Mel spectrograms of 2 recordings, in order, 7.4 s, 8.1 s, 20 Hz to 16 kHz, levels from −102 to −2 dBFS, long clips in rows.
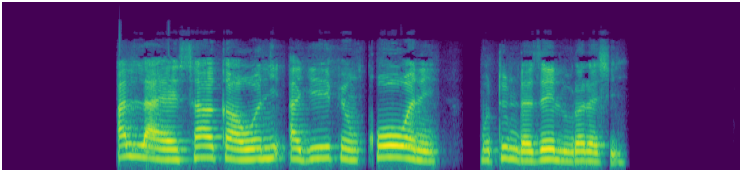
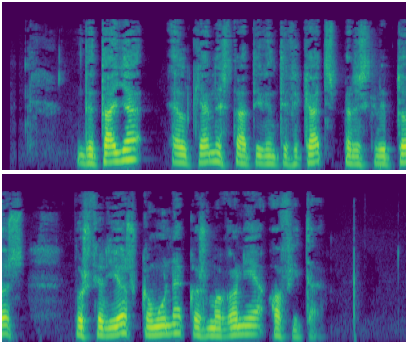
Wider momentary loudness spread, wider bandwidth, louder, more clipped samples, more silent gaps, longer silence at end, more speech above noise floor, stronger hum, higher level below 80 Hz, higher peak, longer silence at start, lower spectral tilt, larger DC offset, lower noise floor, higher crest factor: about the same, 12 LU vs 14 LU; second, 7.2 kHz vs 11.5 kHz; first, -13 LUFS vs -22 LUFS; neither; first, 4.60-4.77 s vs none; first, 1.15 s vs 0.9 s; first, over 78 dB vs 43 dB; neither; about the same, -62 dBFS vs -62 dBFS; about the same, 0 dBFS vs -2 dBFS; first, 1.15 s vs 0.75 s; first, -7.5 dB/octave vs -6 dB/octave; neither; first, under -90 dBFS vs -64 dBFS; second, 14 dB vs 22 dB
